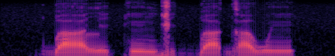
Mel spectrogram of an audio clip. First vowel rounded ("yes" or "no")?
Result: no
